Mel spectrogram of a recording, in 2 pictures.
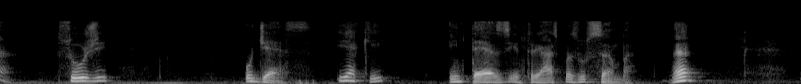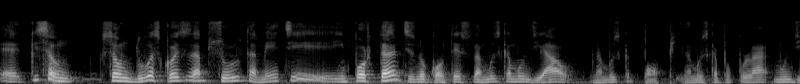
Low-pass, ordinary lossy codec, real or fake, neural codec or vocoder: none; none; real; none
